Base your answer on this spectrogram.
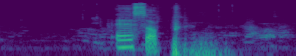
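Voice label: "Aesop", Japanese, female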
